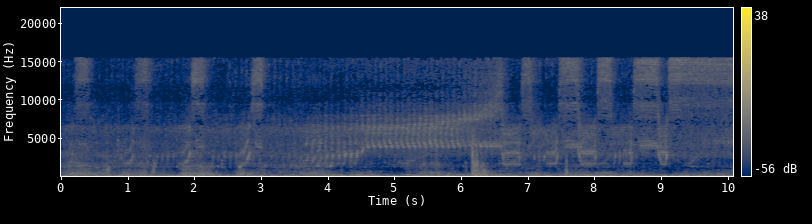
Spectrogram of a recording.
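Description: A bird singing a fast trill of quickly repeated high notes for about three seconds in the middle, over steady outdoor background noise and a few short knocks.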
